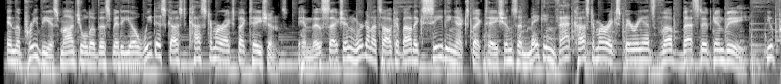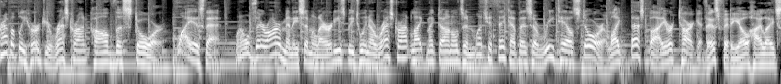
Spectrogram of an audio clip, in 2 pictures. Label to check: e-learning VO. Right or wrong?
Right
